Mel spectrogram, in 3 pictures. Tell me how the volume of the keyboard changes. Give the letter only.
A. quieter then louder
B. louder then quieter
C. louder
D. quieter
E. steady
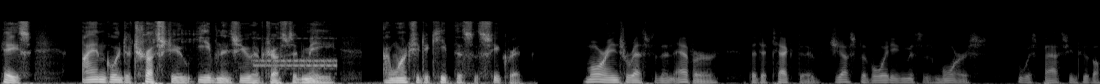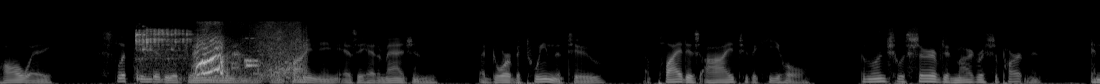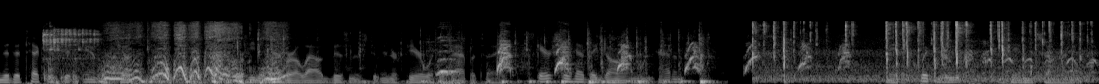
C.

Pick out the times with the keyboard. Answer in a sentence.
The keyboard can be heard from 23.4 to 32.9 s.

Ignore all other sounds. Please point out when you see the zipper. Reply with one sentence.
The zipper can be heard from 12.9 to 14.1 s and from 22.4 to 24.9 s.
